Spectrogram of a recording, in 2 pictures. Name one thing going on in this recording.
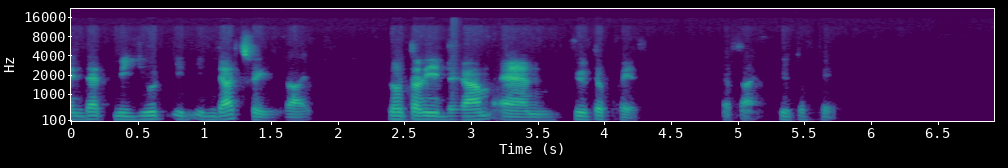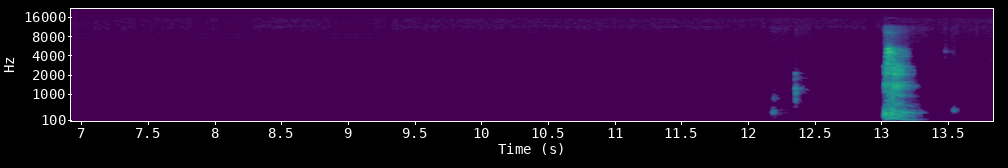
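A man speaks calmly, as if lecturing, heard through an online call.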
